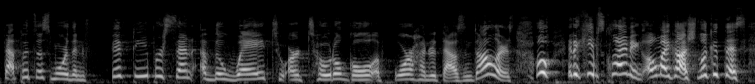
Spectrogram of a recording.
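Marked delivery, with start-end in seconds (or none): 5.4-7.5 high, loud and thrilled; can't contain the joy; excited. Real, not acted. Host watching donations climb, excited.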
